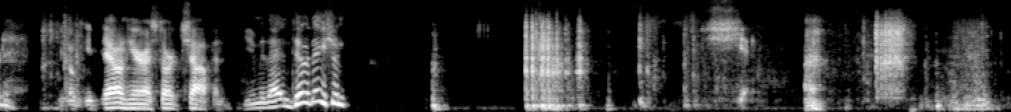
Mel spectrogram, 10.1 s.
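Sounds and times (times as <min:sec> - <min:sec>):
speech: 0:00.0 - 0:03.6
objects falling off a table: 0:05.3 - 0:07.1.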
